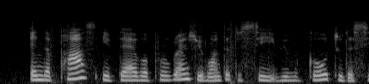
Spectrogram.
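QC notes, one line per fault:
0.00–0.30 s, comfort noise in place of the background: the opening room background, sitting about 37 dB below the loudest speech, is replaced by a smooth, featureless hiss about 4 dB quieter. This is likely discontinuous transmission, with the receiver synthesising noise during the detected pause.
2.54–2.56 s, sound dropped by the voice detector: a 20 ms sliver of speech vanishes into the same flat noise, leaving a brief gap. The sender's detector likely mistook this quiet moment for background and stopped sending, so synthetic noise filled it.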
